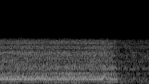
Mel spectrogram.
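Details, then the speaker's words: Astron RS-35M DC power supply connected directly to a ham radio. Steady buzzy hiss in the receiver that drops sharply partway through; RF interference sounding like 60 Hz hum appears across many frequencies, e.g. around 2.82 MHz. "you really hear if you're in anywhere near one of these frequencies you really hear it it sounds like 60 HZ interference and this is just everywhere"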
